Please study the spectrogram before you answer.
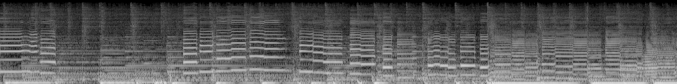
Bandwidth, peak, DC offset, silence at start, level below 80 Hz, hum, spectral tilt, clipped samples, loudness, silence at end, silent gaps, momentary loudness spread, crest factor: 19 kHz; -2 dBFS; under 0.1%; 0 s; -16 dBFS; none; -4.5 dB/octave; under 0.1%; -16 LUFS; 0 s; none; 5 LU; 12 dB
